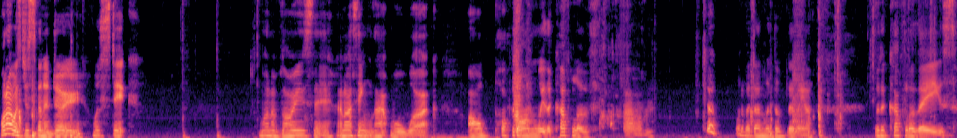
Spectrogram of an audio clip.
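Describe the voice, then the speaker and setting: At a fairly slow pace with long, frequent pauses, a woman speaks in a very deep, low pitch with ordinary pitch variation. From England. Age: 60s. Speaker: card-making crafter. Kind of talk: live-stream craft tutorial. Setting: live stream. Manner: casual, chatty.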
